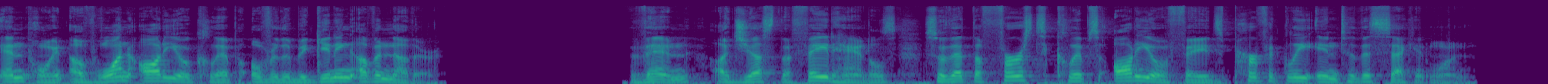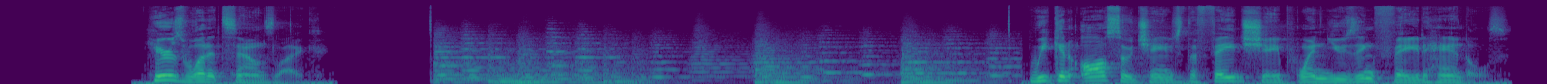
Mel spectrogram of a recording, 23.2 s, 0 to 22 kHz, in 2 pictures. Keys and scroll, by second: 14.8 space, 19.1 space.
